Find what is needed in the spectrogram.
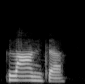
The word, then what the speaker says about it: Landa: In the meantime, Landa's wedding is on the same day as my baseball." I'm sorry? – Landa. L-A-N-D-A. – Okay. – Her name is Iolanda. Iolanda.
